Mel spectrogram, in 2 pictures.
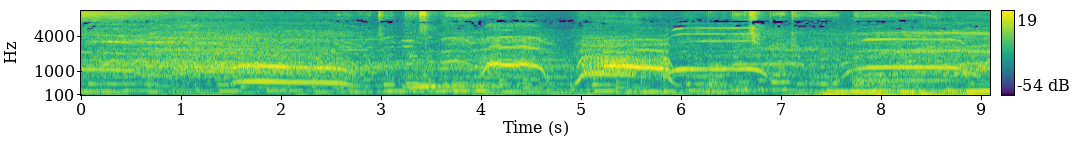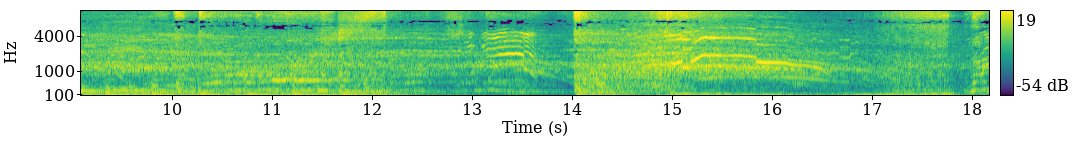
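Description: K-pop song played loud over a concert PA, with fans screaming and shouting over it; a heavy bass beat comes in about seven seconds in. The sound breaks off abruptly about fourteen seconds in and picks up again.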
